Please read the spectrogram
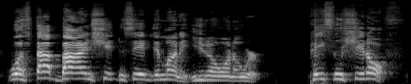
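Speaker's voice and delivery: ordinary talk, nothing marked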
